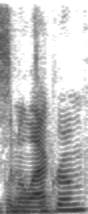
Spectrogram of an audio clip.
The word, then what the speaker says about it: simulacrum: How did you pronounce it? Simulacrum?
